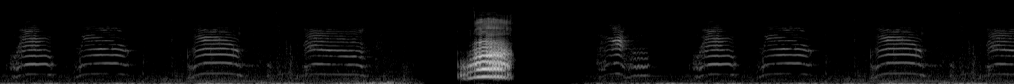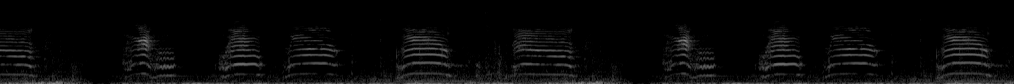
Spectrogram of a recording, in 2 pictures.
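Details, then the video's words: Cat producing a long series of short, high harmonic mews, about two per second, with brief pauses. One loud, sharp burst breaks in midway against a quiet indoor background. "ANIMAL SOUND: CAT"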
